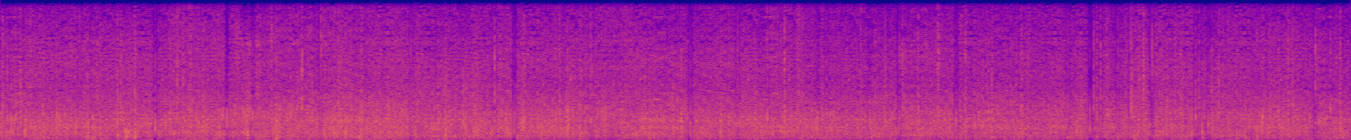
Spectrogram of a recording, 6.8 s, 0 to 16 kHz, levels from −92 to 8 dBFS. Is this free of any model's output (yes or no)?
no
